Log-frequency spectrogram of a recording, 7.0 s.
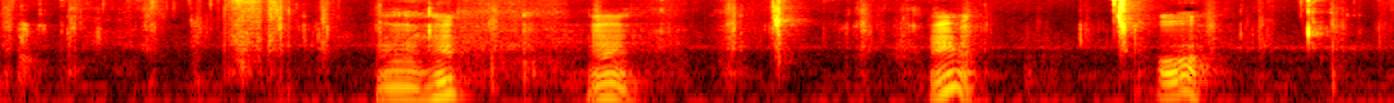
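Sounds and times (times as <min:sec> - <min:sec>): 
chewing tortellini with pumpkin seeds, pumpkin seed oil and lamb's lettuce: 0:00.0 - 0:06.9
person humming appreciatively: 0:03.0 - 0:03.2.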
